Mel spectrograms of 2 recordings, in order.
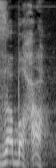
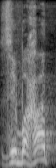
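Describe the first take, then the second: First: The first vowel is an 'a' sound. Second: The first vowel is an 'i' sound. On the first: The speaker calls it right. "यहाँ बोलेंगे ज़बहा" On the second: The speaker calls it wrong. "ज़िबहा तलफ़ुज़ यहाँ यहाँ दुरुस्त नहीं है"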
